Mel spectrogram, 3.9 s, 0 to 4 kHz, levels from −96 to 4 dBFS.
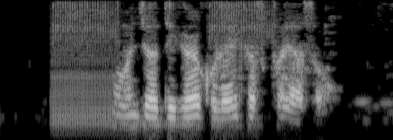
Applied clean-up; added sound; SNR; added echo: classical method Wiener filter.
